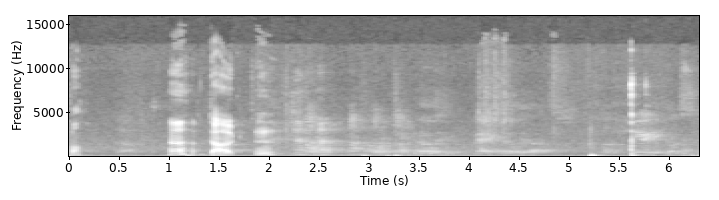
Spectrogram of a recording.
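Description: People in a seated audience laugh.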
